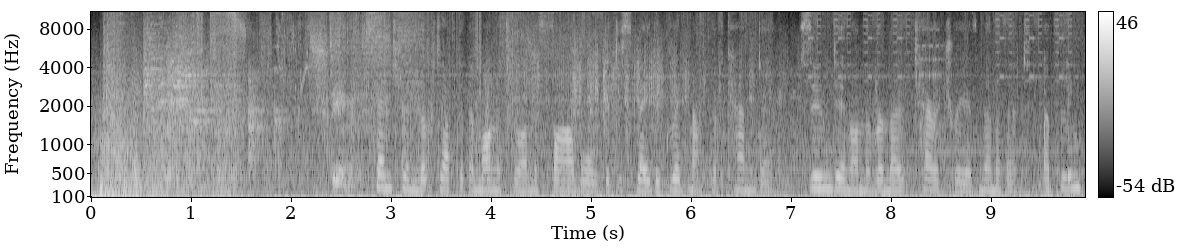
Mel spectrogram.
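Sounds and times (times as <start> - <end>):
massive stone column crashing onto console: 0.0 - 2.6
speech: 2.8 - 9.9.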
